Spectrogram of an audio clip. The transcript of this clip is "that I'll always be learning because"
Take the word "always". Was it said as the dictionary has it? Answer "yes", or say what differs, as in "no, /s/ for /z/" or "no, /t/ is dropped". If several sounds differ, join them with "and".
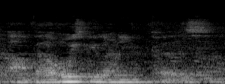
yes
